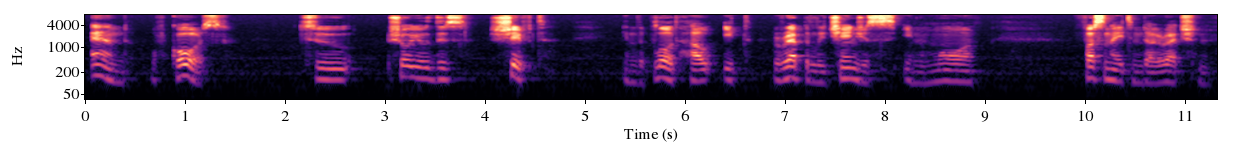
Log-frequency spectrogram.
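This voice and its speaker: A young man whose first language is Russian, talking through an unscripted anime review with lots of restarts and fillers. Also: medium pitch. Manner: halting, with frequent restarts and fillers. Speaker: YouTuber.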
